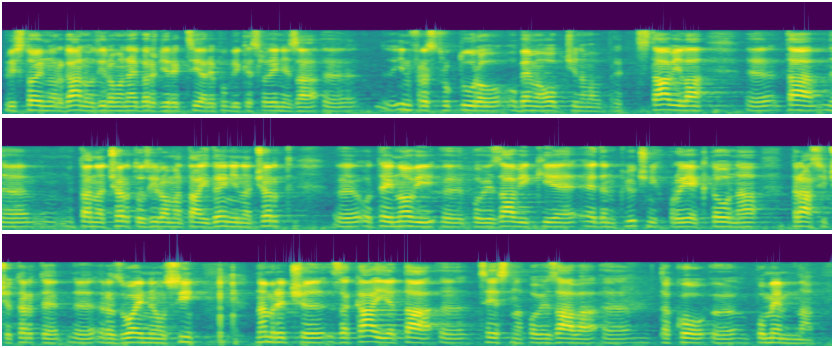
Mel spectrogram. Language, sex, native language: Slovenian, male, Slovenian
